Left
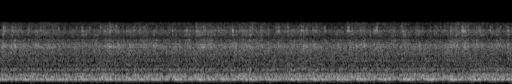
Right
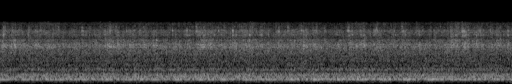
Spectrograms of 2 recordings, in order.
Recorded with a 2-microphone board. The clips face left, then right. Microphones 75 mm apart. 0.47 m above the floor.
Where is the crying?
I don't hear crying.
